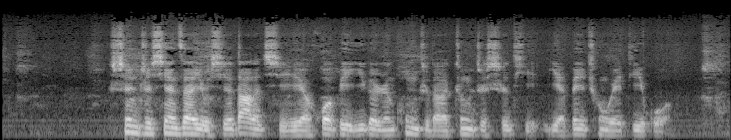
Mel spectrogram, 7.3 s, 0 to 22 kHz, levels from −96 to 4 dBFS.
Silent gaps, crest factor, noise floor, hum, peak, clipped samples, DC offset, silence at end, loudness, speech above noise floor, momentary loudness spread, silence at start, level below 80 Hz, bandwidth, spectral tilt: none; 18 dB; -50 dBFS; none; 0 dBFS; under 0.1%; under 0.1%; 0.05 s; -18 LUFS; 32 dB; 14 LU; 0.2 s; -58 dBFS; 14 kHz; -3.5 dB/octave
